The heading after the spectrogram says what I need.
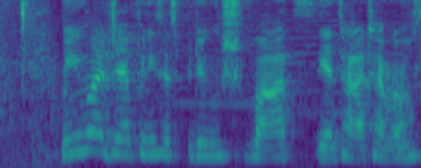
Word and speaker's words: Schwarz: It's not Schwarz. It's Schwarz. Schwarz-Drache-Barriere. Not Schwarz-Drink-Barriere. Oh, nee, come on. Leave me alone. It makes me nuts. Meanwhile, Japanese has been doing Schwarz the entire time.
